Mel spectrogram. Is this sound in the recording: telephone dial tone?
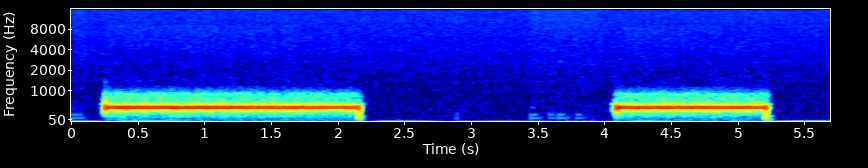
yes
